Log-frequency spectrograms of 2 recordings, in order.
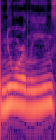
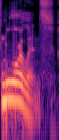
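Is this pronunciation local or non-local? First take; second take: non-local; local. First: It is pronounced the way outsiders say it. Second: It is pronounced the way locals say it. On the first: The speaker is not from the city. The speaker calls it wrong. "that's when we know you're not local" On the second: The speaker is from the city. The speaker calls it right. "It's New Orleans"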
